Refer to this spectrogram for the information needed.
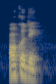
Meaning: to encode
- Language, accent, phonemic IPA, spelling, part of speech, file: French, France, /ɑ̃.kɔ.de/, encoder, verb, LL-Q150 (fra)-encoder.wav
